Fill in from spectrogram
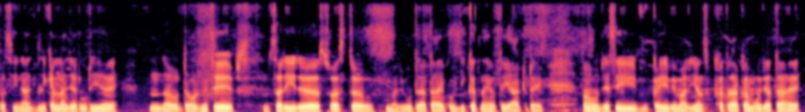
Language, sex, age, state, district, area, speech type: Hindi, male, 30-45, Uttar Pradesh, Bhadohi, rural, spontaneous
